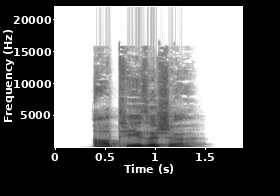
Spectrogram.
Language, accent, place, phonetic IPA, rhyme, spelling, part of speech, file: German, Germany, Berlin, [aʁˈteːzɪʃə], -eːzɪʃə, artesische, adjective, De-artesische.ogg
- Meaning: inflection of artesisch: 1. strong/mixed nominative/accusative feminine singular 2. strong nominative/accusative plural 3. weak nominative all-gender singular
